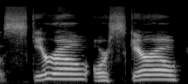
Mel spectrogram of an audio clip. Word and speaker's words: Skero: Our guest tonight, and like I said, I'm going to mispronounce it. It is Michelangelo Skero.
